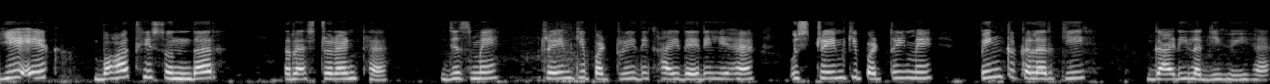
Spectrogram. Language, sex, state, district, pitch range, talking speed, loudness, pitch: Hindi, female, Chhattisgarh, Balrampur, 245-290 Hz, 125 wpm, -15 LUFS, 265 Hz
